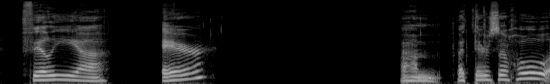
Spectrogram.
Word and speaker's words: Fylgija: The best phonetic pronunciation I got well I don't know if it was the best one but it's the one I got filia air.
